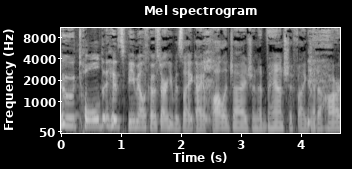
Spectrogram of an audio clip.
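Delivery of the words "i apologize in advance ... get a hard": bad put-on Scottish-accented voice. Retelling a quote to the others: worst Sean Connery impression. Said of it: "that's the worst Sean Connery impression in the world".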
